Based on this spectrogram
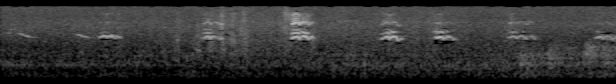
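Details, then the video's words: Tibetan rosefinch from Tibet, a ground-feeding seed eater, giving sharp high chirps and brief twitters at uneven intervals, about two notes a second, against quiet background hiss. "O Pintarroxo do tibete"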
